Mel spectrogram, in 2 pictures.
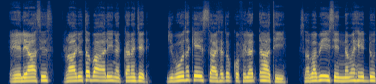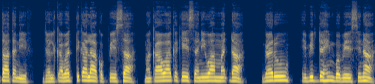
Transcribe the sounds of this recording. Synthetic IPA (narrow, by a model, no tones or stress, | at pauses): ʔeːlɪjaːsɪs | ɾaːd͡ʒɔt̪ɐbɐʔɐliːnɐkːɐnɐd͡ʒɛᶑɛ̥ | d͡ʒɪbo̞ːt̪ɐke̞ːsːaːɪs̬ɐt̪ɔkːɔfɪlɐᶑːaːt̪i | sɐbɐbiːɪsiːnːɐmɐɦɛd̪ːuːt̪aːt̪ɐniːf | d͡ʒɐlkʼɐbɐt̪ːɪkʼɐlaːkʼɔpʼːe̞ːsːaː | mɐkʼaːwaːkʼɐke̞ːsːɐniːwaːnmɐɗaː | ɡɐɾuː | ʔɪbɪd̪ːɐhɪmbɔbe̞ːsːɪnaː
